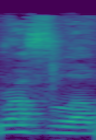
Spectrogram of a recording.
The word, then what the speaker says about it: Ruffalo: I'm Ruffalo. My name rhymes with Buffalo.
